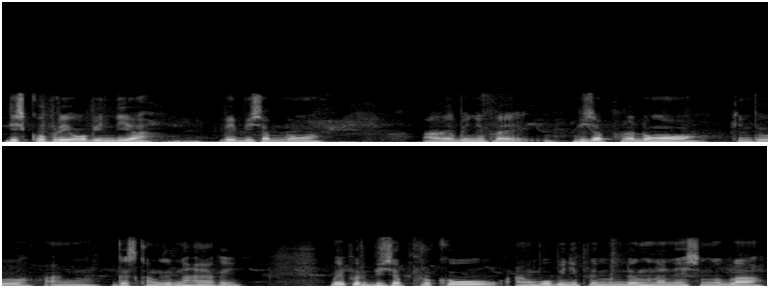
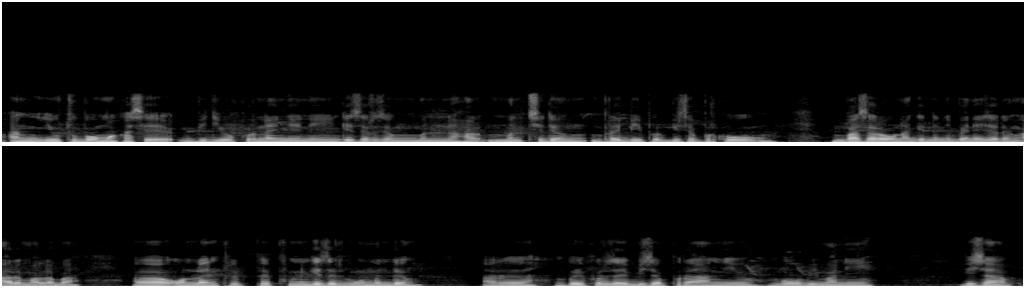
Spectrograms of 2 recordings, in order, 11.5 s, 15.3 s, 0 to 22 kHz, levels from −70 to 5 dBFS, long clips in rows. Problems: none marked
